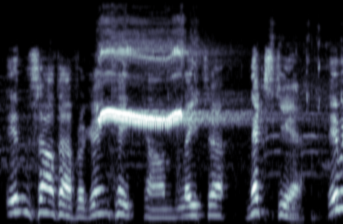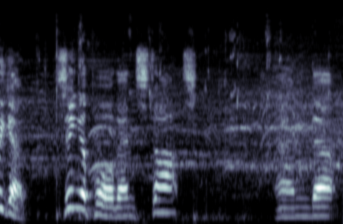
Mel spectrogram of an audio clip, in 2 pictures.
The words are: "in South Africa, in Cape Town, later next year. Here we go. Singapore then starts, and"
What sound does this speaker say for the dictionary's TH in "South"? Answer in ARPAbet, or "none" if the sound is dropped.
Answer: TH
